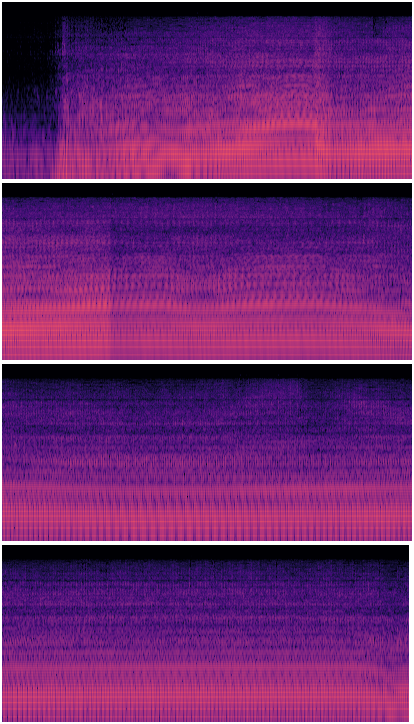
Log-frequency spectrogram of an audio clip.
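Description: Pickup truck engine revved hard through a burnout, the rear tyres spinning in place. The revs jump up about a second in and climb for several seconds, drop briefly, waver up and down, then hold high and steady for the second half.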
